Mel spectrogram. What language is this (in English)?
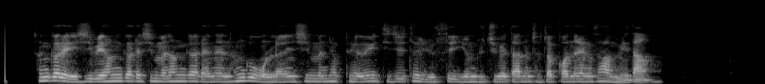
Korean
